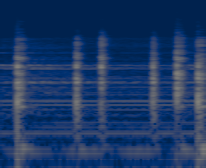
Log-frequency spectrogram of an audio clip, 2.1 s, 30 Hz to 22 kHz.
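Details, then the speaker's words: Dr Z Maz 38 Senior amp with reverb feedback and squealing at higher levels, after replacing a resistor: six hollow ringing knocks through the speaker as the board is pressed, over a quiet hum; general residual microphonics, possibly normal. "maybe I was being a little bit over worried about some level of microphonic on this board"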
